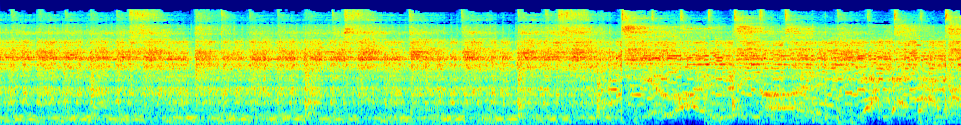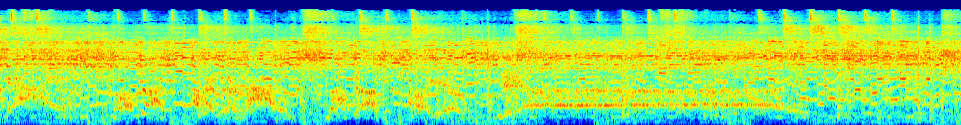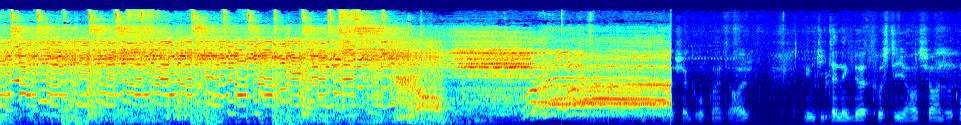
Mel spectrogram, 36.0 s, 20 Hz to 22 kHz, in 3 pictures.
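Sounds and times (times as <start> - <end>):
distorted electric guitar: 0.0 - 32.4
drums: 0.0 - 32.4
vocalist shouting into microphone: 8.0 - 22.0.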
